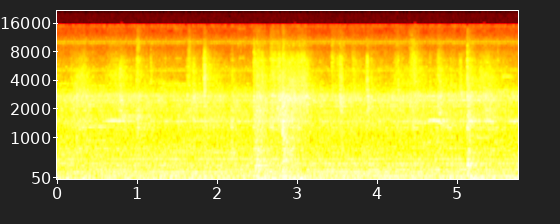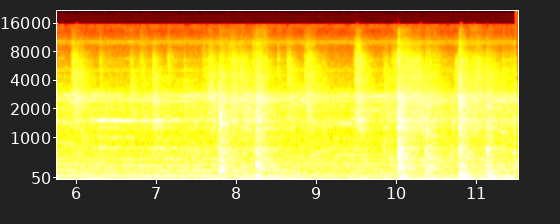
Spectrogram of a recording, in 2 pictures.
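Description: Sneakers squeak and shuffle on a concrete floor.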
